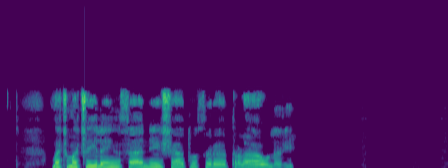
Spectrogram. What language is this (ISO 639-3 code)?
pus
